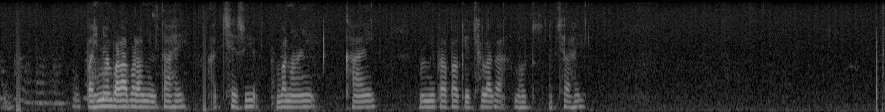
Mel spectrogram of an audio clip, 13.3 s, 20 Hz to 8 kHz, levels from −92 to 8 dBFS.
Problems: none marked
